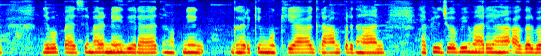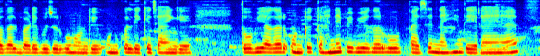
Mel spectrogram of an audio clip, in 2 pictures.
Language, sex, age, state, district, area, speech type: Hindi, female, 18-30, Uttar Pradesh, Varanasi, rural, spontaneous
